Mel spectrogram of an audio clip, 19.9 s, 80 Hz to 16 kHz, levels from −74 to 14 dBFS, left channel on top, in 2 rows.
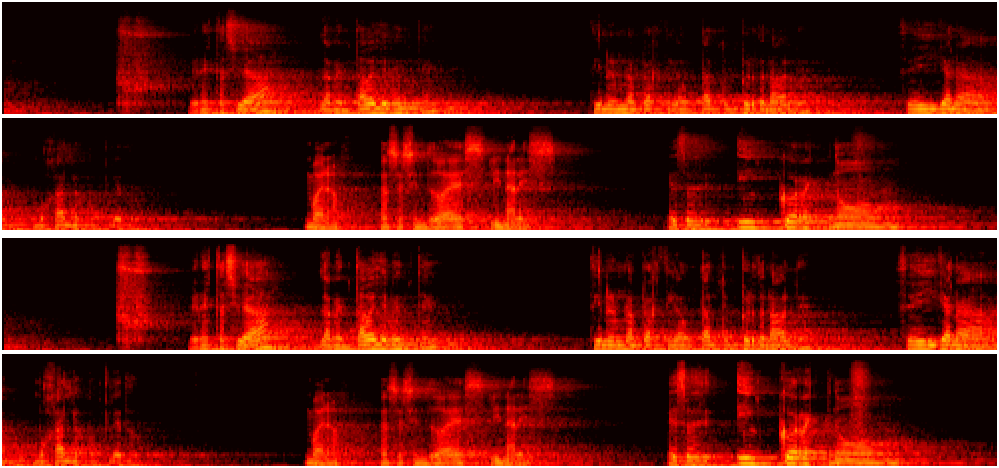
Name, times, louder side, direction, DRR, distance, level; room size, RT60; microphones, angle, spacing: voice 1, 1.1-1.5 1.9-2.8 3.1-4.4 5.9-8.1 9.0-11.3 16.6-18.6, right 1 dB, 50° right, 7 dB, 1.8 m, -27 dB
voice 2, 13.0-13.4 13.7-15.5 18.2-18.9, left 1 dB, 20° left, 8 dB, 1.1 m, -28 dB
29.5 x 25.5 x 7.8 m, 2.8 s
head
